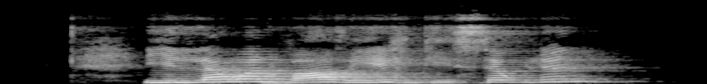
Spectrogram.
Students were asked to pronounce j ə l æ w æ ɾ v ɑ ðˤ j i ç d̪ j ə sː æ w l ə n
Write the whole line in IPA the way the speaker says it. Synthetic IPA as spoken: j ə lː æ w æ l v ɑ ðˤ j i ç d̪ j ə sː æ w l ə n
